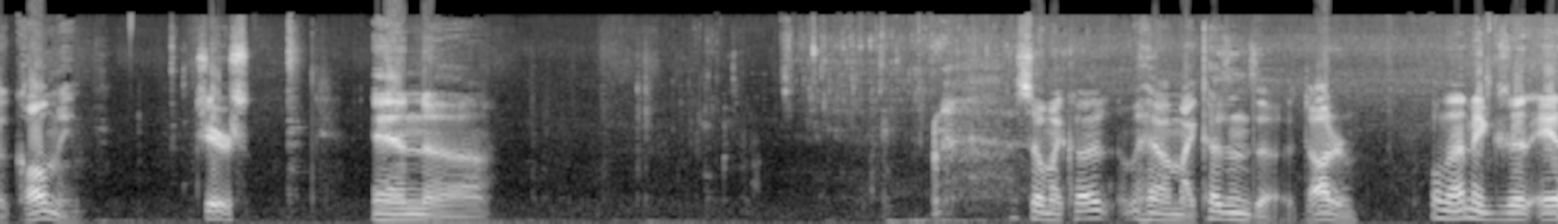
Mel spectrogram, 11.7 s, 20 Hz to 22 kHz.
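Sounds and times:
speech: 0.0s - 0.7s, 1.5s - 1.9s, 2.8s - 3.8s, 7.0s - 10.2s, 10.8s - 11.6s
beer pouring from a freshly opened can or bottle: 5.0s - 10.9s.

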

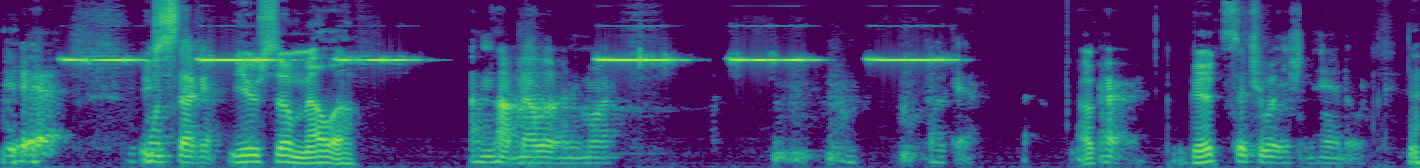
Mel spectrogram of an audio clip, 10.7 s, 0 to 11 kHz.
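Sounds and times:
laughter: 0.0s - 1.6s
speech: 0.2s - 2.8s, 3.6s - 4.8s, 5.8s - 7.4s, 8.0s - 10.6s
fire alarm beeping high-pitched: 0.4s - 3.4s, 4.4s - 7.4s.

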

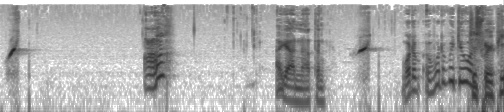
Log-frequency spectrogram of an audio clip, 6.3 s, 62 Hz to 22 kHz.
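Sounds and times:
person whistling a short tune: 0.0s - 0.4s, 4.4s - 4.8s
person imitating whistle by voice: 1.8s - 2.2s
speech: 3.5s - 4.2s, 5.0s - 6.2s.

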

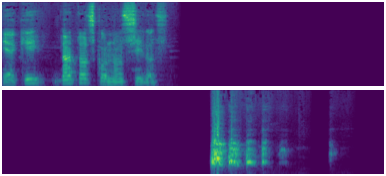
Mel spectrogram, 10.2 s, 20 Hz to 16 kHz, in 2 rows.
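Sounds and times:
speech: 0.0s - 2.2s
dog barking: 7.9s - 9.6s.

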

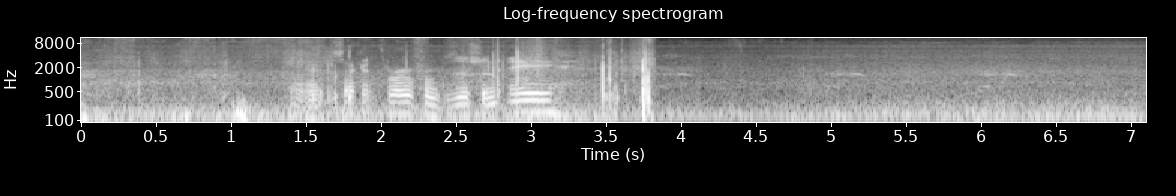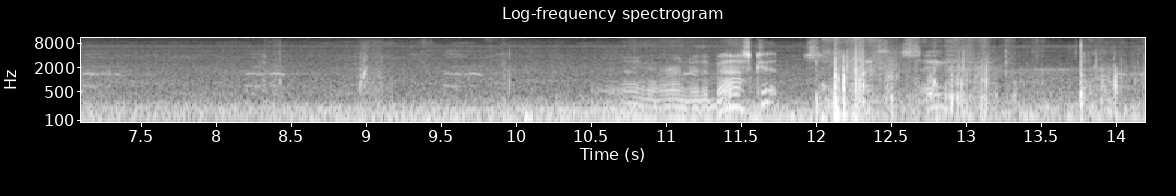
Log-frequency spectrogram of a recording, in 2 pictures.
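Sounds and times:
low steady rumble: 0.0s - 14.1s
speech: 1.5s - 3.4s, 11.4s - 13.3s
Canada geese honking as they land on water: 2.9s - 14.1s.

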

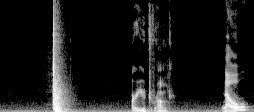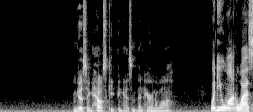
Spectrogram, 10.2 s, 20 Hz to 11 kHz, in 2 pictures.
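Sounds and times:
door being pushed shut with a solid thud: 1.0s - 1.6s
speech: 2.6s - 3.5s, 4.4s - 5.0s, 6.6s - 8.6s, 9.3s - 10.1s.

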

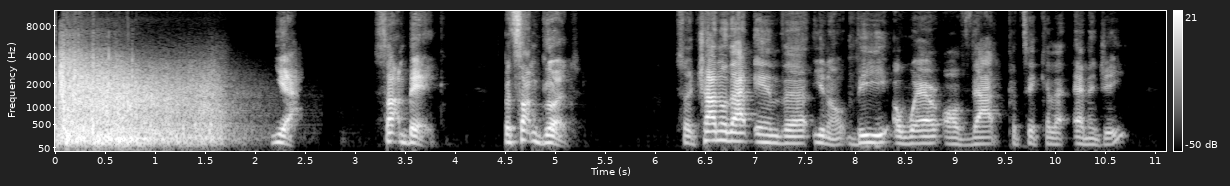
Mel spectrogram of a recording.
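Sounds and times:
rumbling explosion sound effect: 0.0s - 2.2s
speech: 2.2s - 2.5s, 3.2s - 3.9s, 4.5s - 5.2s, 6.2s - 10.8s.

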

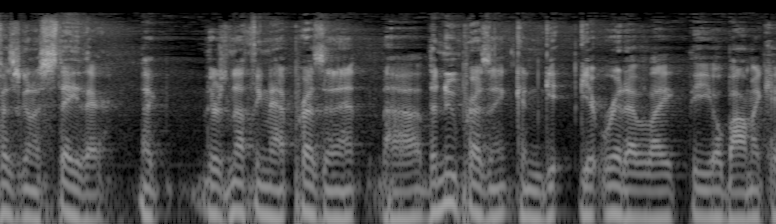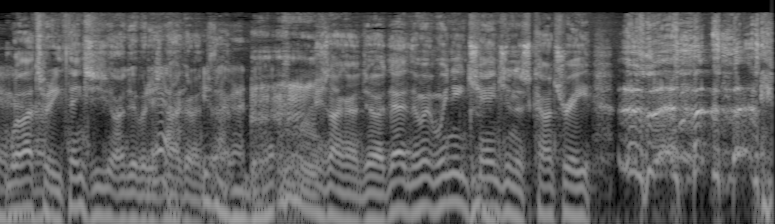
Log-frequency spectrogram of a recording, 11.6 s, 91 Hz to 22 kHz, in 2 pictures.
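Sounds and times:
speech: 0.0s - 11.6s
harsh throaty coughs: 7.7s - 8.3s, 10.5s - 11.6s.

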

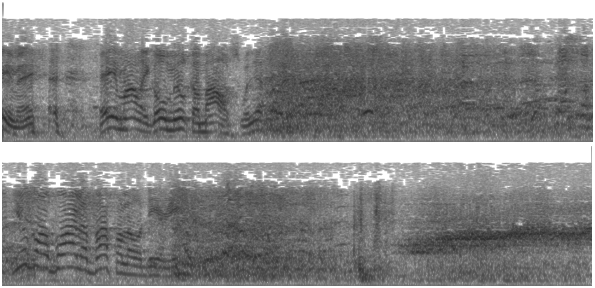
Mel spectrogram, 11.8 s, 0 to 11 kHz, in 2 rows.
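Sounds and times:
speech: 0.0s - 3.2s, 5.8s - 9.1s
room noise: 0.0s - 11.8s
laughter: 0.1s - 1.0s, 2.5s - 6.4s, 7.6s - 9.6s
door slamming shut: 9.4s - 10.0s.

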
